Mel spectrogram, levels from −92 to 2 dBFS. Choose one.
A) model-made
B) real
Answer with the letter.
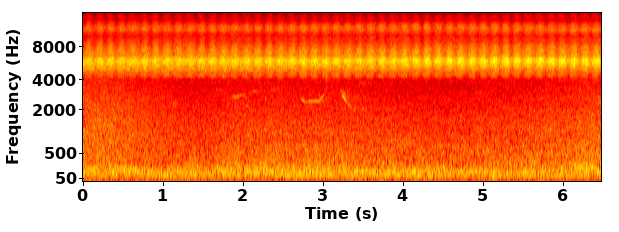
B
